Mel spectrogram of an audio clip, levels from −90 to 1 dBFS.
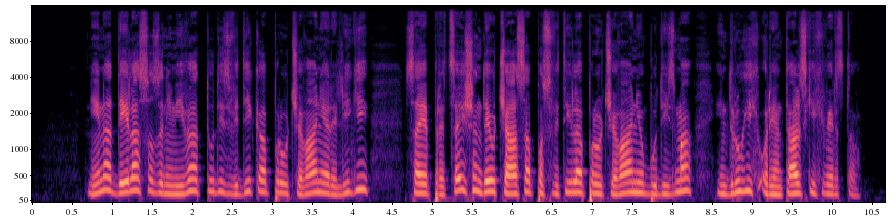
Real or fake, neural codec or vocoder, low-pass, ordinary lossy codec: real; none; 14.4 kHz; none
